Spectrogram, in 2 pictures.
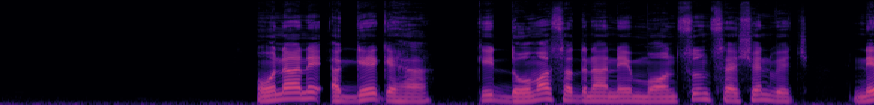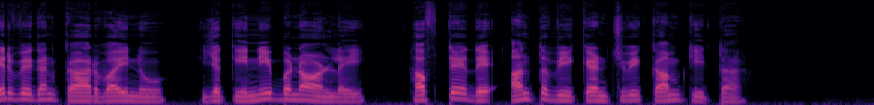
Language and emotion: Punjabi, neutral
